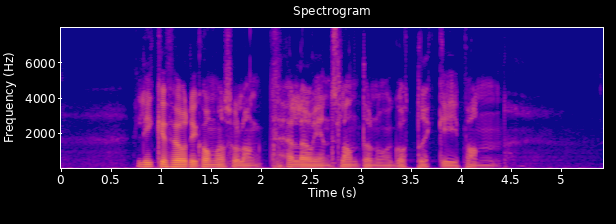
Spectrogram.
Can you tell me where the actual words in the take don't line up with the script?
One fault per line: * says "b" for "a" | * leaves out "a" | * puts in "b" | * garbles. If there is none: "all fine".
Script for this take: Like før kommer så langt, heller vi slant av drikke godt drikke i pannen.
* puts in "de"
* puts in "en"
* says "noe" for "drikke"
